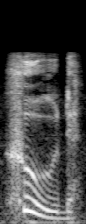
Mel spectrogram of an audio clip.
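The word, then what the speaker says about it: who'd: word words here um let's practice hood hood H yeah so this would be short for who had instead of who would okay it's who had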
